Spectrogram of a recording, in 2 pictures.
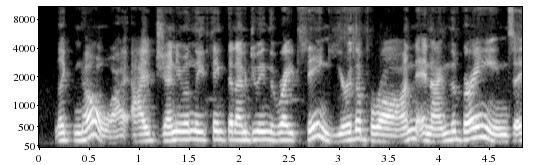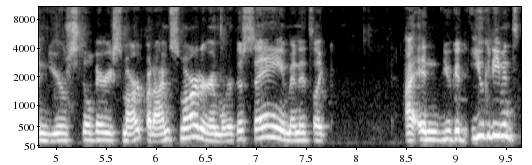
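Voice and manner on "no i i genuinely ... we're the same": ordinary talk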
